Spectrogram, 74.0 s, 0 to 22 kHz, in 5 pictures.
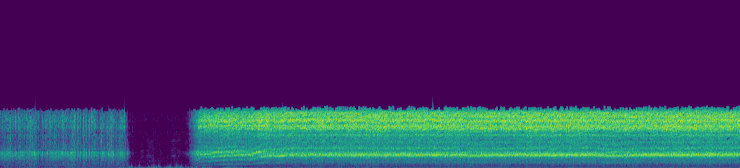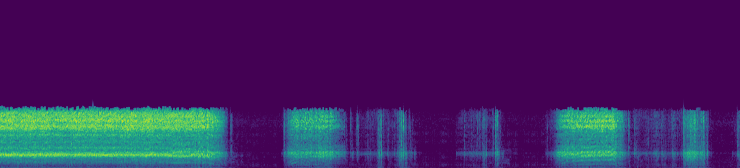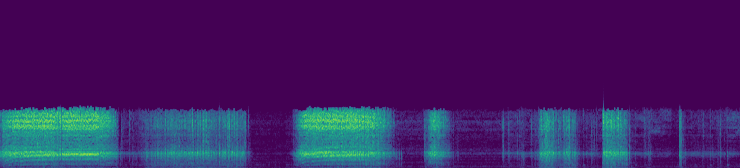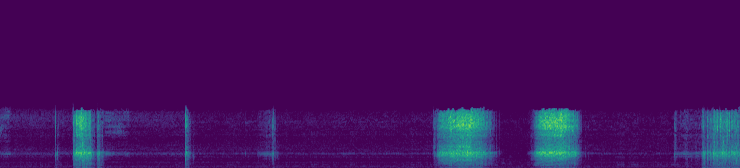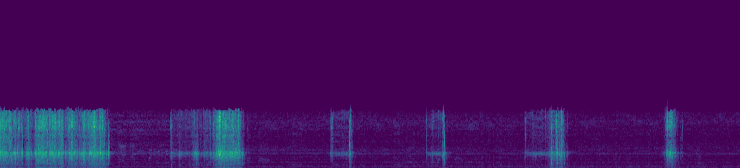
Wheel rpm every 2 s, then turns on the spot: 30, 20, 150, 230, 230, 230, 230, 230, 230, 140, 30, 0, 10, 70, 20, 120, 30, 20, 90, 10, 20, 10, 10, 10, 0, 0, 40, 30, 20, 20, 20, 0, 0, 0, 0, 0, 0.
0-4 32-34 40-46 58-62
